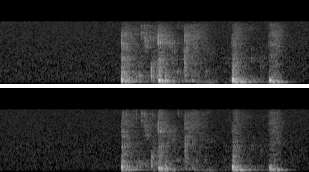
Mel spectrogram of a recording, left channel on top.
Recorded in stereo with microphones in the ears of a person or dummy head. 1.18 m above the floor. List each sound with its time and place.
1.2 s running footsteps: 30° left (ahead or behind), 3 m; by 2.8 s 20° left (ahead or behind), 4.5 m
